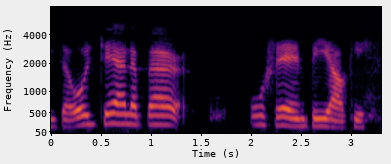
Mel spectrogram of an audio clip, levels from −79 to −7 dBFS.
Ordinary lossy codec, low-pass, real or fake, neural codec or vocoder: none; 7.2 kHz; fake; codec, 16 kHz, 0.9 kbps, LongCat-Audio-Codec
